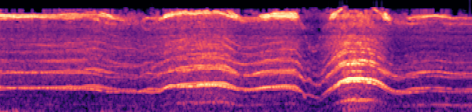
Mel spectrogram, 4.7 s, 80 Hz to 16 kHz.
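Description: A small Speedybee25 drone hovers with a high, whining whir from its motors, the pitch rising and falling in smooth sweeps as the throttle changes, loud and close with no voices.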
